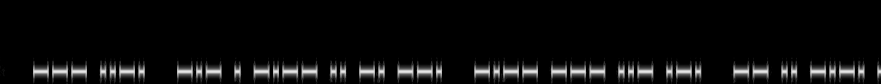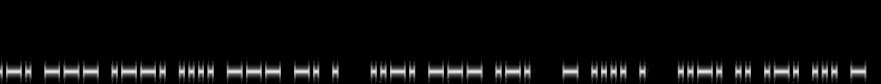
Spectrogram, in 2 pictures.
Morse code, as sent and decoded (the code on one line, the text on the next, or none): --- ..-. / -.- . -.-- .. -. --. / -.-- --- ..- .-. / -- .. -.-. .-. --- .--. .... --- -. / ..-. --- .-. / - .... / ..-. .. .-. ... -
OF KEYING YOUR MICROPHONE FOR THE FIRST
